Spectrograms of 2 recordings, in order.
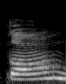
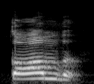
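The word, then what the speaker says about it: comb: तो यहां पे कॉम योर हेयर, ना कि कॉम्ब। कॉम्ब नहीं बोलते हैं हम, इसे क्या बोलते हैं? कॉम बोलते हैं। ओके, कॉम्ब में जो बी है आपका वो साइलेंट रहेगा।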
